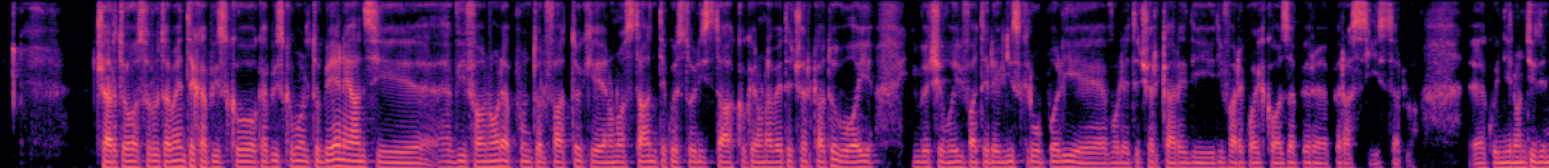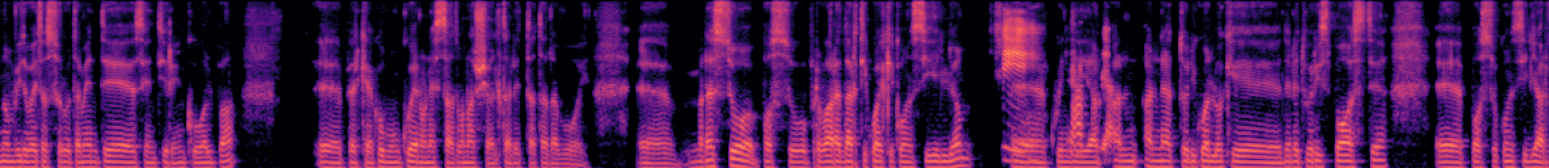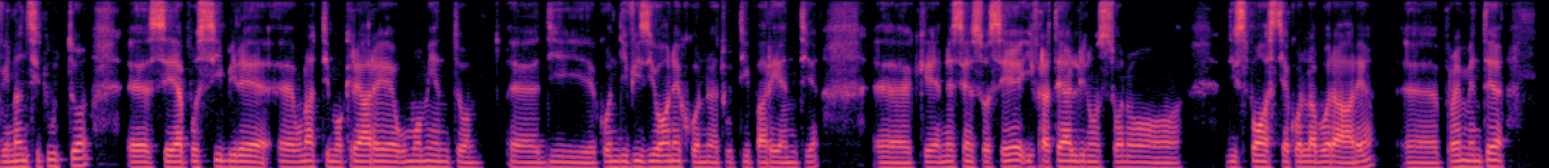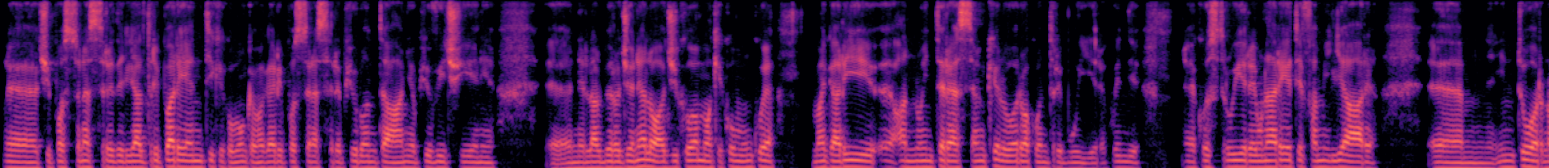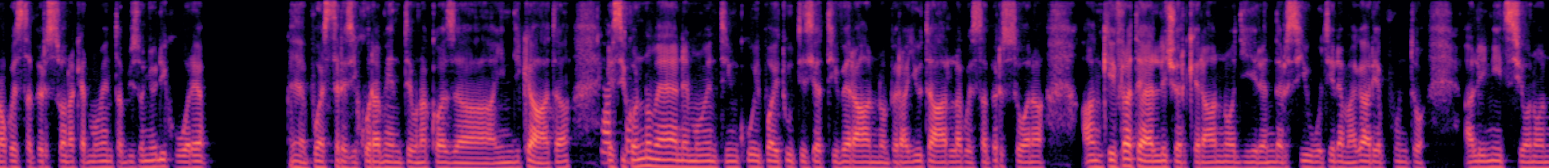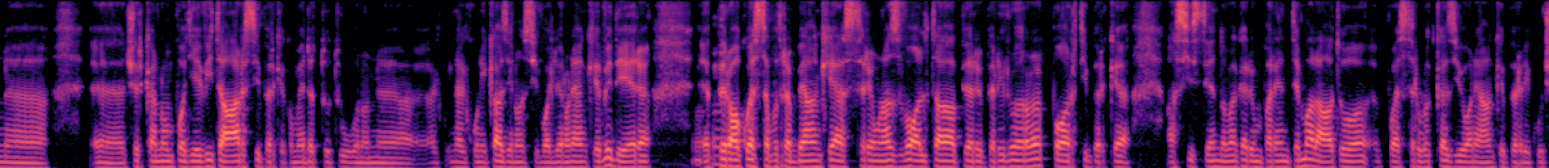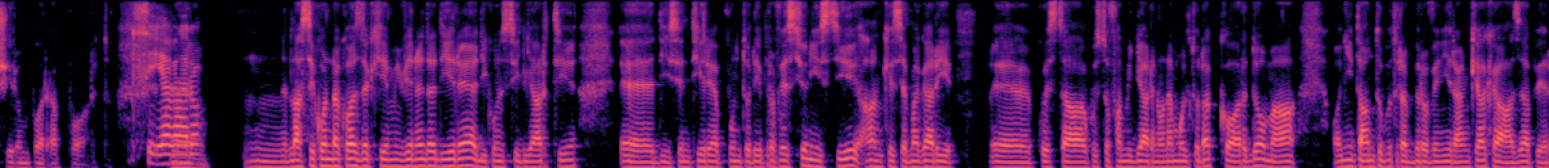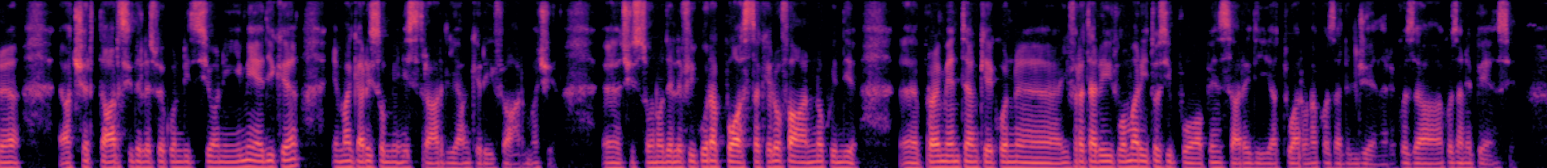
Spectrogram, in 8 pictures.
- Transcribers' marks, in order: "probabilmente" said as "proailmente"; "probabilmente" said as "proailmente"
- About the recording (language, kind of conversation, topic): Italian, advice, Come possiamo chiarire e distribuire ruoli e responsabilità nella cura di un familiare malato?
